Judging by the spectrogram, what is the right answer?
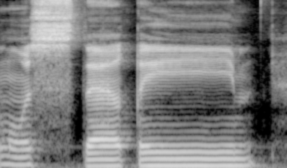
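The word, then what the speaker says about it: المستقيم: Tapi dia ihdinasiratal mustaqim. Kemudian musinnya mengalir mustaqim.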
